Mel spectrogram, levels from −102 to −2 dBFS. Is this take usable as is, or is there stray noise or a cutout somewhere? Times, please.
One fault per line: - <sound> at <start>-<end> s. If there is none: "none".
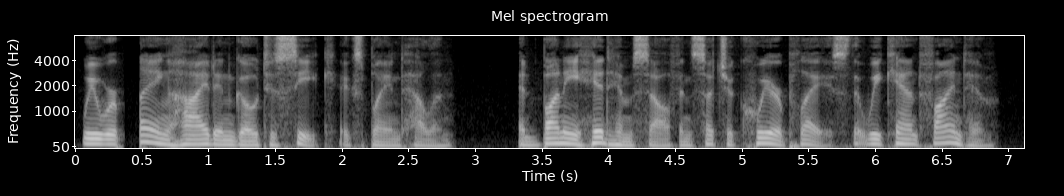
- dropout at 0.4-0.5 s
